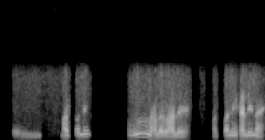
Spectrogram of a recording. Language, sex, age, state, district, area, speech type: Assamese, male, 30-45, Assam, Dhemaji, rural, conversation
